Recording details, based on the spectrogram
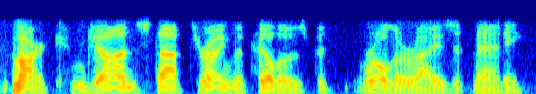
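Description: A man with a gravelly, creaky voice reading scripted narration for a comic radio play, on a tinny, narrow recording. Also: mid-range voice, normal speed, no echo. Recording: tinny, narrow phone-like sound.

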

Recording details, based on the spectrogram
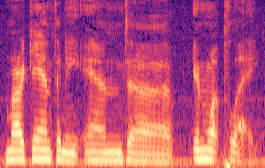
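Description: A man's voice: a little high, fairly even intonation, unhurried, mellow, slight background noise. A man with an American accent co-hosting a podcast in a casual, teacherly chat, asking questions and explaining things simply to a child. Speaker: podcast co-host.

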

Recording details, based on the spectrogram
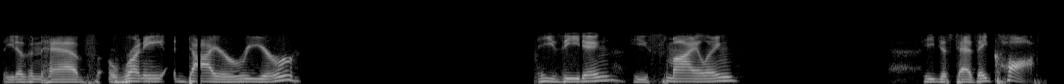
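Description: A man's voice: mid-range voice, extremely slow, long pauses, no echo. Congested man hosting a talk show. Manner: sarcastic, rambling. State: congested from a cold. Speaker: show host. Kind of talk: political talk monologue. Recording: tinny phone-like sound.

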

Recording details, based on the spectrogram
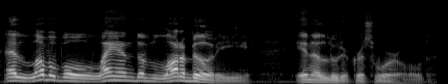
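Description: A man's voice: mid-range voice, big pitch swings, moderate pace. Jokey older man hosting a podcast. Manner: jokey, alliterative, announcer-like flourishes. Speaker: podcast co-host, physician. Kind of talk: playful scripted podcast banter.

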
